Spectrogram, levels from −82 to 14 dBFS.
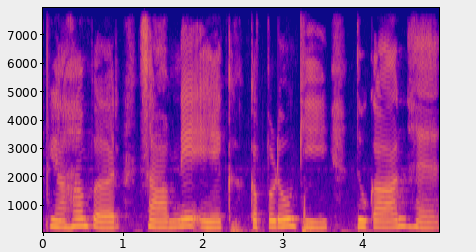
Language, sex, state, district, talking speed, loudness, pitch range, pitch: Hindi, female, Punjab, Pathankot, 95 wpm, -14 LUFS, 215-240 Hz, 225 Hz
